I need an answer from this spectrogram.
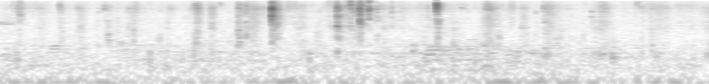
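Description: Close-up mouth sounds of chewing vegetable salad by hand-fed mouthfuls, with several sharp crisp crunches about two to three seconds in.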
